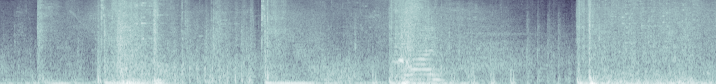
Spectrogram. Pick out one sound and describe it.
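Gunshots fire in loud bursts.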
